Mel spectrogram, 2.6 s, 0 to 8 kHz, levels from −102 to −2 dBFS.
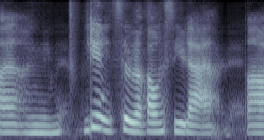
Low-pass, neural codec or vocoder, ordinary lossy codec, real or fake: none; codec, 16 kHz, 0.5 kbps, FreqCodec, larger model; none; fake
